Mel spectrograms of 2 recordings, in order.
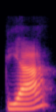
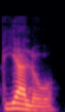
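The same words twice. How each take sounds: First: "Diálogo" split into dia, lo, go with long pauses; syllable by syllable. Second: Said in the usual way. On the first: Shown as a demonstration. Teacher breaking a word down for students, "Diálogo" syllable by syllable.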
